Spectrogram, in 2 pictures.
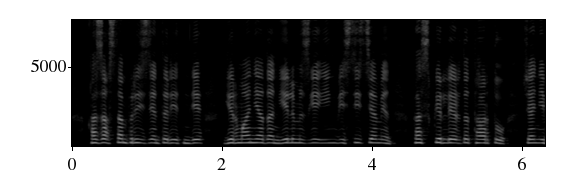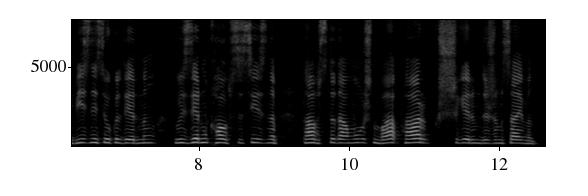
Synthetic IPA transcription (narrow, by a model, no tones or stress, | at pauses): qʰɑzɑqst̪ɑnpʰɾe̞zijd̪e̞nt̪ɪɾe̞t̪ɪnd̪e̞ɡʲe̞rmanʲijad̪ɑnje̞lɪmɪzɡʲe̞ijnve̞st̪ijt̪sijame̞ŋkʲʰæsɪ̥p̚kʲe̞ɾle̞ɾd̪ɪt̪ʰɑɾt̪uʒ̥æne̞bijzne̞swɵkʲɪld̪e̞ɾɪnɪŋwɵzd̪e̞ɾɪɴqʰɑwəpsɪzse̞zɪnɪp̚t̪ʰɑβəst̪əd̪ɑmuʏʃɪnbɑɾkʲʰʏ̥ʃʃɪɡʲe̞ɾɪmd̪ɪʒʊmsɑjmən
